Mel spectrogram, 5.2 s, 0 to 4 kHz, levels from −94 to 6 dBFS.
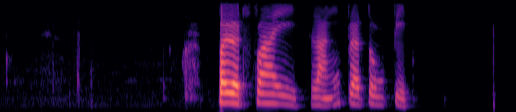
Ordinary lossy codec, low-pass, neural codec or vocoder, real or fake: none; 3.6 kHz; none; real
